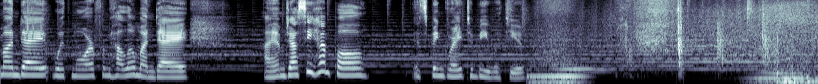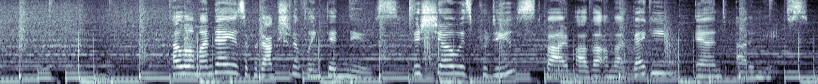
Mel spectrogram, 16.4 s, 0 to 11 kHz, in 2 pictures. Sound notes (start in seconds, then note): 5.3 graphic whooshing; 5.3 upbeat music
